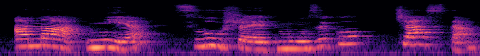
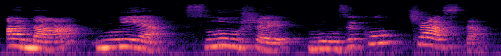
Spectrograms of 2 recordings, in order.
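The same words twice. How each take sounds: The two takes are said the same way.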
